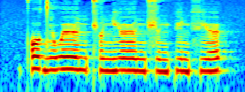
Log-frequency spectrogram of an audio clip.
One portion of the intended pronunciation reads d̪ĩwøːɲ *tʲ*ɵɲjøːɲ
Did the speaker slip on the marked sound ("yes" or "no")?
yes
